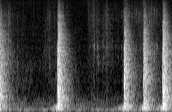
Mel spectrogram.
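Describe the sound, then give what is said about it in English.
The boss knocks on a door with his signal knock: a single heavy rap, a pause of over a second, then three quick, evenly spaced knocks, each a dull thud with a short tail. No voices are heard. “Yeah, that's his knock.”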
